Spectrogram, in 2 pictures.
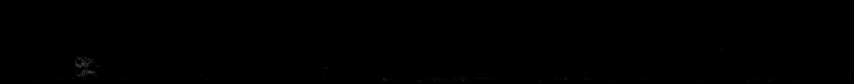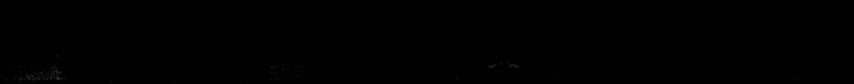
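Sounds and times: dog claws clicking on floor: 0:04.1 - 0:09.8.

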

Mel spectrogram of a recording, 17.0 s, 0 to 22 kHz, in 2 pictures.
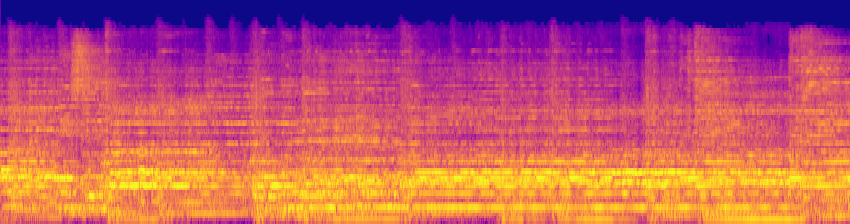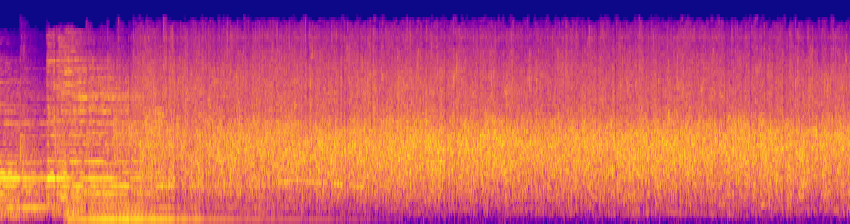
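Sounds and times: audience applause: 0:08.7 - 0:17.0.

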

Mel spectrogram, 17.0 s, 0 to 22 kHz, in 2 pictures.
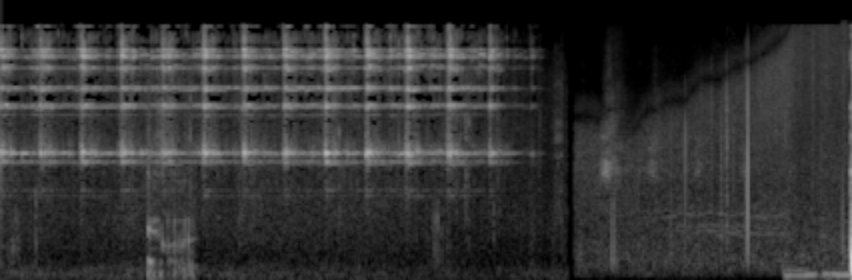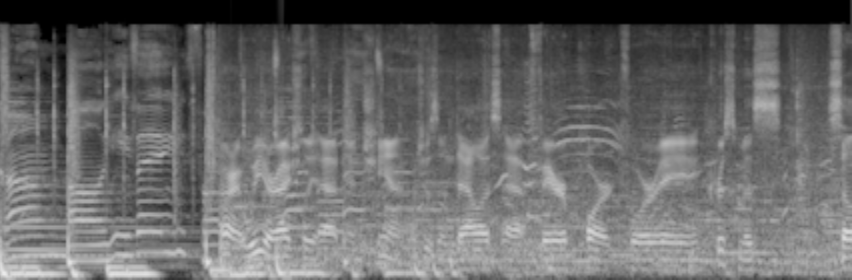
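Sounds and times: sleigh bells jingling: 0:00.0 - 0:05.5, 0:10.8 - 0:12.9.

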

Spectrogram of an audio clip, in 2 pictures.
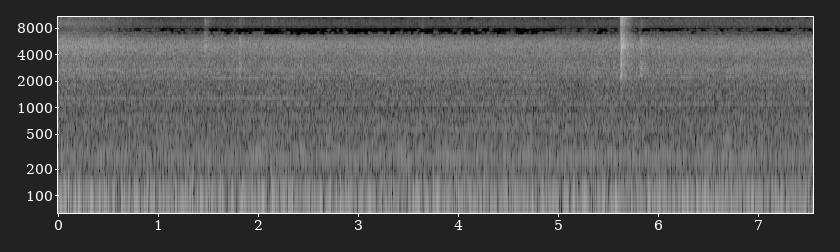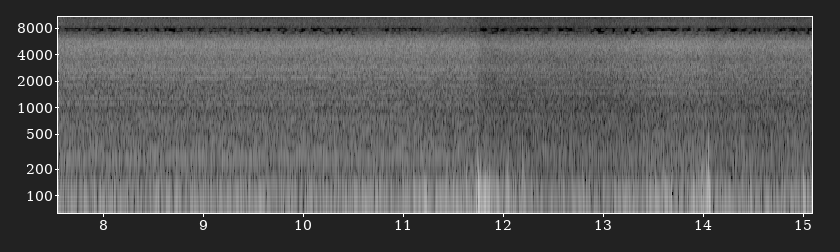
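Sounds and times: low mechanical drive hum: 0:00.0 - 0:15.0
sharp mechanical click: 0:05.6 - 0:06.0.

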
